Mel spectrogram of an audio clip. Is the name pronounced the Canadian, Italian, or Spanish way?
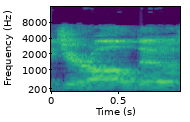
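Canadian. The name is said with a Canadian pronunciation. "Canadians will say Geraldo"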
